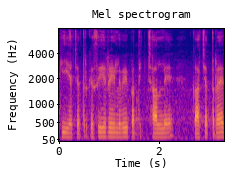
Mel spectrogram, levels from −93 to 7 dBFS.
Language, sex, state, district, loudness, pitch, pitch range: Hindi, male, Uttar Pradesh, Hamirpur, -26 LUFS, 120 Hz, 115-125 Hz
